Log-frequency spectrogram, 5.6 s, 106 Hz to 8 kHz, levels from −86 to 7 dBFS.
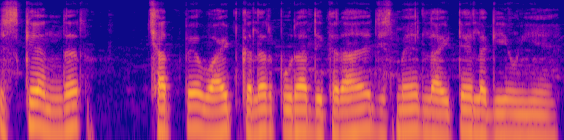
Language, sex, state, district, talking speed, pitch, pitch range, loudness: Hindi, male, Uttar Pradesh, Lucknow, 160 wpm, 135 Hz, 125-140 Hz, -19 LUFS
